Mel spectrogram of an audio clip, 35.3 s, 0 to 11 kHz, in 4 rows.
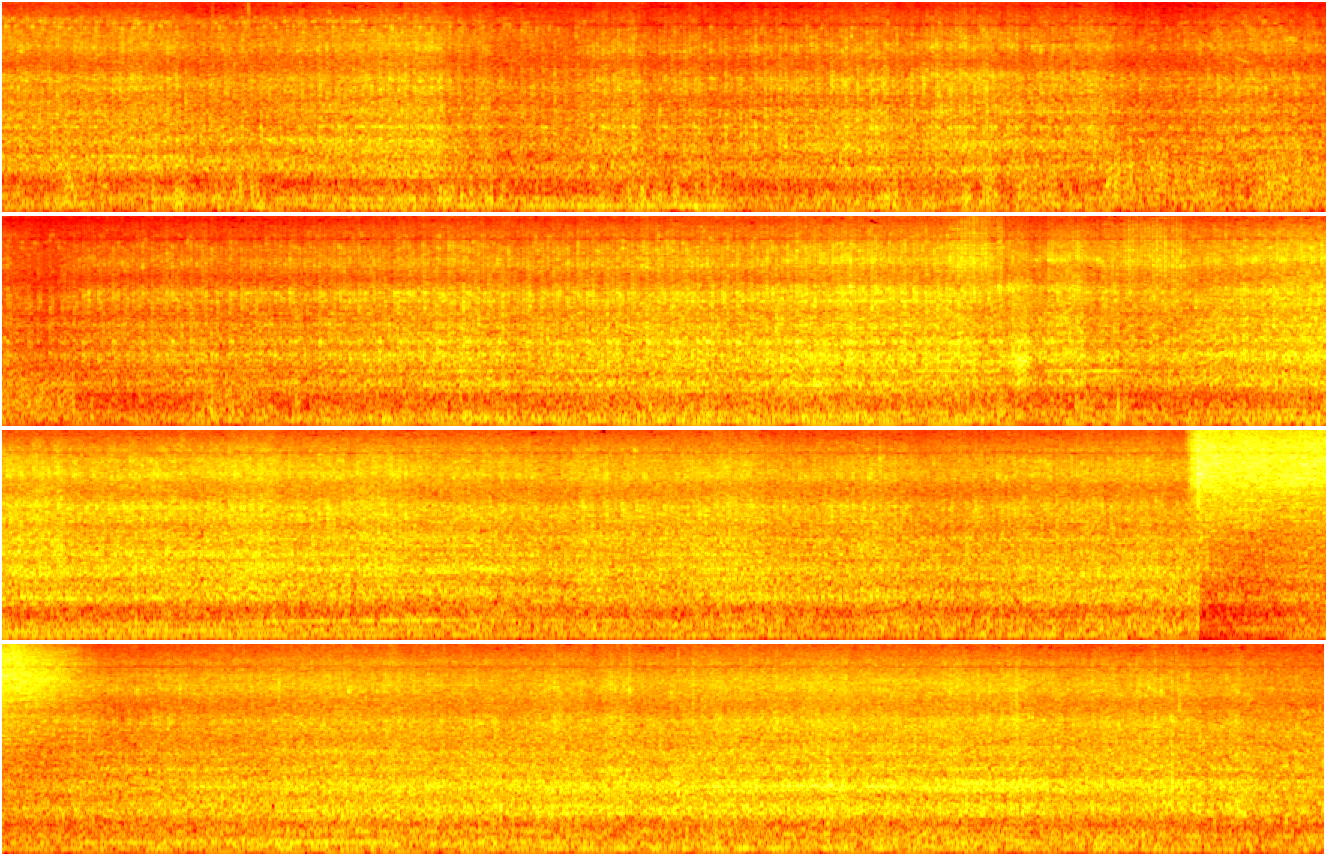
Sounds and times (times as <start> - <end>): Truck: 0.0 - 35.2.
